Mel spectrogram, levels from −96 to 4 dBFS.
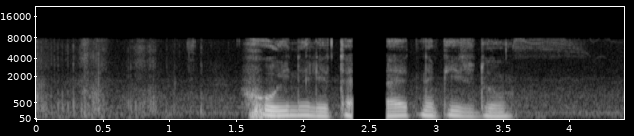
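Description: At 2.37 s the speech cuts out abruptly and the output sits in dead silence for about 256 ms before resuming at 2.65 s. This is a playback stall, likely caused by the player running short of buffered data or its thread being briefly blocked.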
